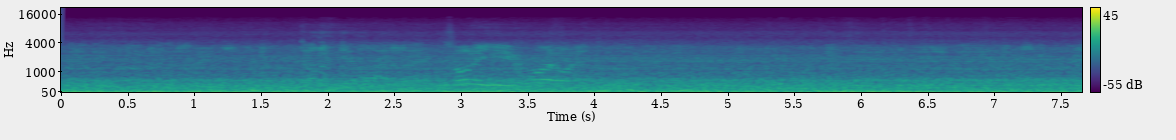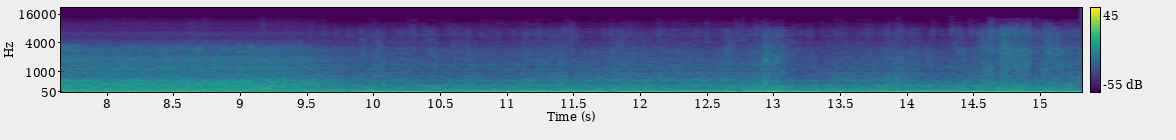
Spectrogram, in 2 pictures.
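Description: A vehicle driving along an outback highway: steady road and wind rumble picked up by a camera mounted low on the outside of the vehicle. The rumble deepens and roughens about ten seconds in, as the sealed road gives way to gravel.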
